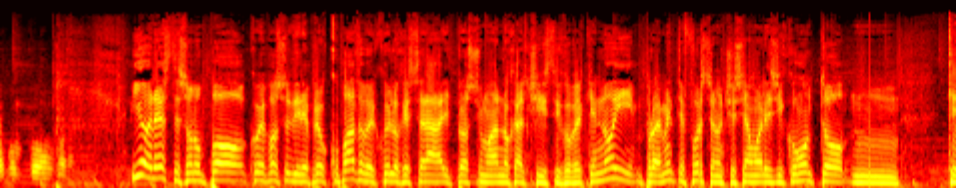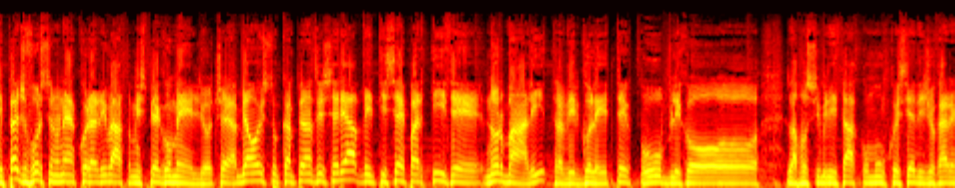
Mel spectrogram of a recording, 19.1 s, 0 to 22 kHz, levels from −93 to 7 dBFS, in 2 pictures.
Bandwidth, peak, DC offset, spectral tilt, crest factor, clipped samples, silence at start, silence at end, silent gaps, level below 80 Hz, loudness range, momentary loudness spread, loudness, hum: 15.5 kHz; -2 dBFS; under 0.1%; -5.5 dB/octave; 16 dB; under 0.1%; 0 s; 0 s; none; -36 dBFS; 2 LU; 5 LU; -17 LUFS; none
